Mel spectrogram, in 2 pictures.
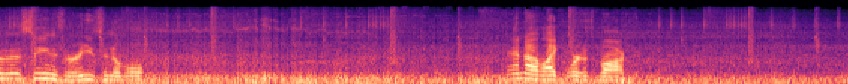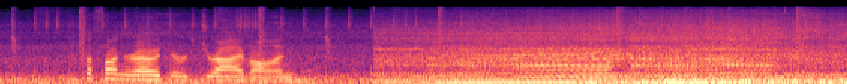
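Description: A motorcycle engine runs steadily.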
